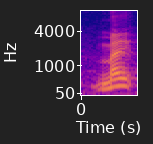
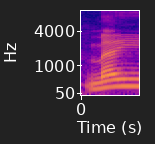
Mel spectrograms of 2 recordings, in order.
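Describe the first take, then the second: No difference in how they are said.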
